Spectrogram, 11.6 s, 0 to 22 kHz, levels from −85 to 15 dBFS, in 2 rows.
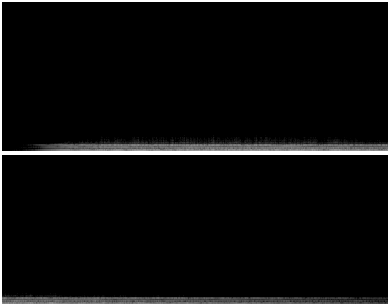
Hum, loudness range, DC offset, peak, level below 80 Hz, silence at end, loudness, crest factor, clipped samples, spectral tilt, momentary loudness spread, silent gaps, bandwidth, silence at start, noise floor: none; 12 LU; under 0.1%; -16 dBFS; -58 dBFS; 0.3 s; -32 LUFS; 16 dB; under 0.1%; -12.5 dB/octave; 18 LU; none; 1.7 kHz; 0.55 s; -63 dBFS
